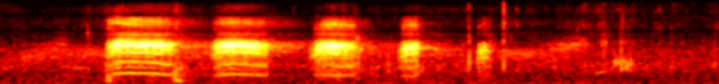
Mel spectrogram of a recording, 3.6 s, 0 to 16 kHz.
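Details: Bewick's swan (Cygnus columbianus) at České Budějovice, Czech Republic, in February 2014: three loud, nasal honking calls in quick succession, then a shorter fourth note and a few softer clipped notes fading out.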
